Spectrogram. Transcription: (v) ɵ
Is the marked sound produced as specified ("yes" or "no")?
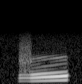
yes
